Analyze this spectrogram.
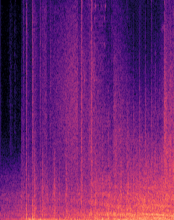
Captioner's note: explosions pop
